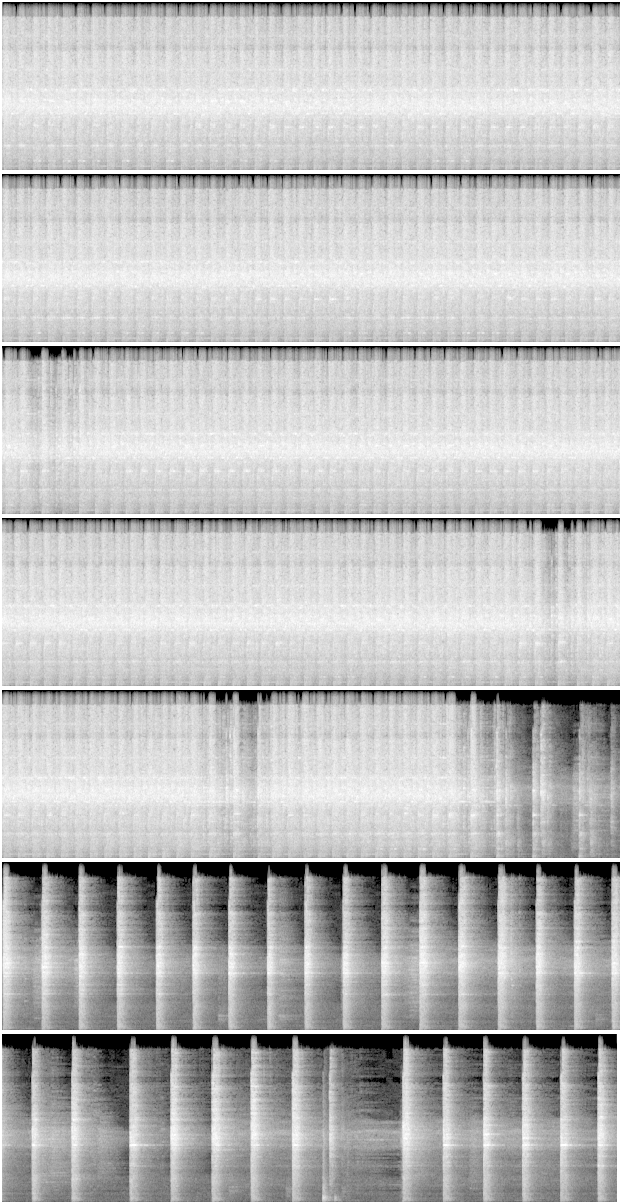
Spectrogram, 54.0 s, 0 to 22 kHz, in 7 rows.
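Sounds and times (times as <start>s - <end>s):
power hammer pounding metal: 0.0s - 47.4s, 48.0s - 50.6s, 51.4s - 54.0s.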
